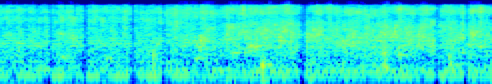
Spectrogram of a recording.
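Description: Water being drained down in an aquarium tank, a continuous rushing, gurgling flow that stays steady and fairly close throughout.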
